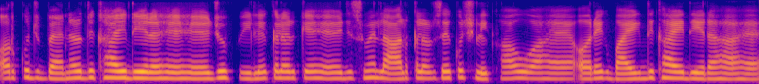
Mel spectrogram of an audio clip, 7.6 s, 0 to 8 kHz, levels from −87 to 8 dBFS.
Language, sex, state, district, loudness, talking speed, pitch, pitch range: Hindi, female, Bihar, West Champaran, -17 LUFS, 215 wpm, 220 Hz, 205-230 Hz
